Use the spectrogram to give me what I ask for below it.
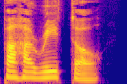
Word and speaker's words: Pajarito: She pronounced it Pajarito, trilling the R like the native Spanish speaker she was.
